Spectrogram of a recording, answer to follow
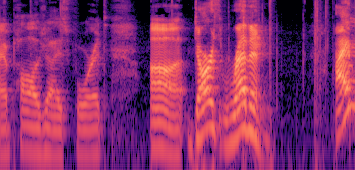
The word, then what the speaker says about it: Revan: to arrive today my Darth Revan minifigure I mispronounced it the other day and I apologize for it uh Darth Revan I'm not a player of the uh the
